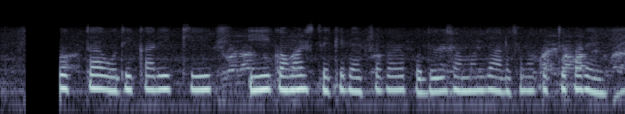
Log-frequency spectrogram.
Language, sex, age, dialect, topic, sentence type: Bengali, female, 36-40, Standard Colloquial, agriculture, question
